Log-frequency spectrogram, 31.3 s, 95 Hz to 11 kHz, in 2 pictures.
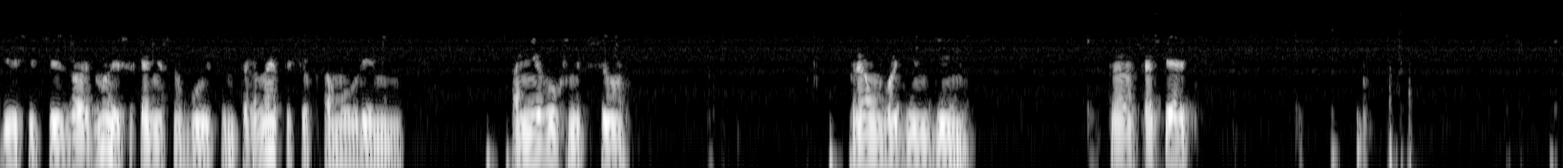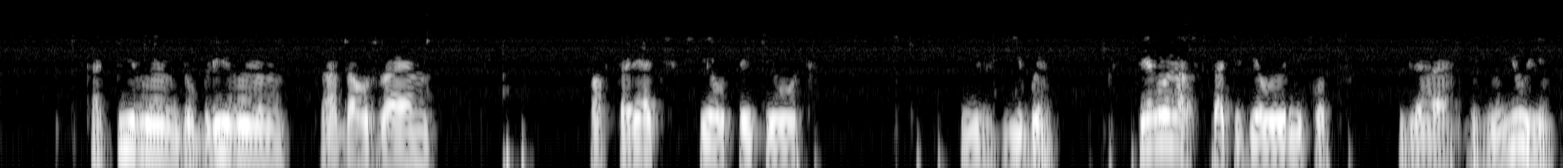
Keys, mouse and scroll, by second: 1.5 click, 2.2 g, 3.0 click, 3.7 click, 4.8 g, 5.9 click, 7.1 click, 8.2 g, 8.9 click, 9.6-10.8 middle drag, 11.4 click, 12.3 middle click, 13.9 shift+d, 15.0 click, 15.5 middle click, 17.7-19.0 middle drag, 19.4 middle click, 20.6 g, 21.8 click, 22.8 middle click, 23.5 e, 24.5 click, 24.9 e, 25.5 click, 25.6 e, 26.5 click, 26.6 e, 27.4 click, 27.6 e, 28.5 click, 28.9 e, 29.9 click, 30.0 e, 31.0 click.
